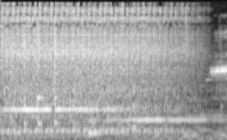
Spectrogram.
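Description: A village generator engine running on oil, a continuous loud mechanical drone with steady knocking vibration that eases slightly toward the end.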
